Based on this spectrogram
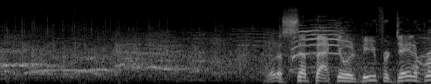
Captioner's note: crowd cheering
